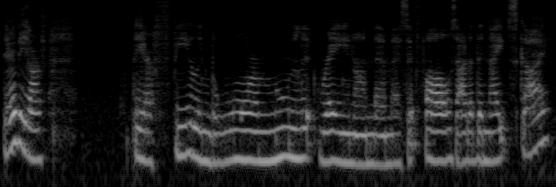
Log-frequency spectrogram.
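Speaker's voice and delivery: plain reading voice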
